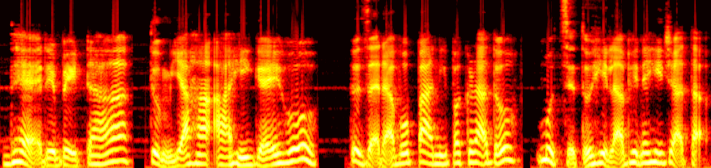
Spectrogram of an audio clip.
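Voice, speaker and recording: A woman's voice: on the low side, sing-song, slow, darkish tone, slightly rough, lo-fi sound, faint music behind, heavily acted. A woman voicing a scheming, self-pitying old grandmother who whines and drawls, in a cartoon story. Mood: feebly wheedling.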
